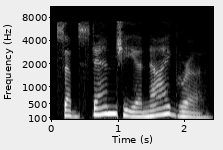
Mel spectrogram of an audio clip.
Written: substantia nigra

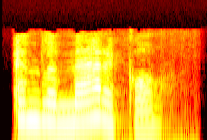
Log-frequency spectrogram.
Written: emblematicalness

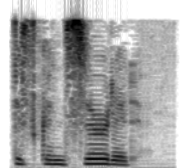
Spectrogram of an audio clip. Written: disconcerted

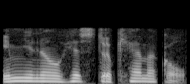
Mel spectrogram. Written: immunohistochemical

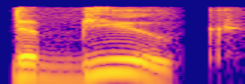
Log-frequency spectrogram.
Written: Dubuque

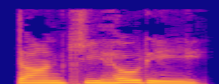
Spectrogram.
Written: don quixote

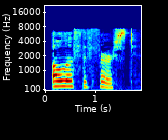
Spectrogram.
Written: olaf i

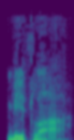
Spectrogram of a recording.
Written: mitla

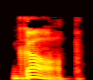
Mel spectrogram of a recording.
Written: golp

